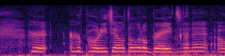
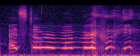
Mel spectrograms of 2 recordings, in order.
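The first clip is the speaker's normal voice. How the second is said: laughing hard; 14 semitones higher than usual. Real, not acted. Recalling cursed images to chat, high laughing voice. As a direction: barely get it out for laughing. Cracking up over a shared memory.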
